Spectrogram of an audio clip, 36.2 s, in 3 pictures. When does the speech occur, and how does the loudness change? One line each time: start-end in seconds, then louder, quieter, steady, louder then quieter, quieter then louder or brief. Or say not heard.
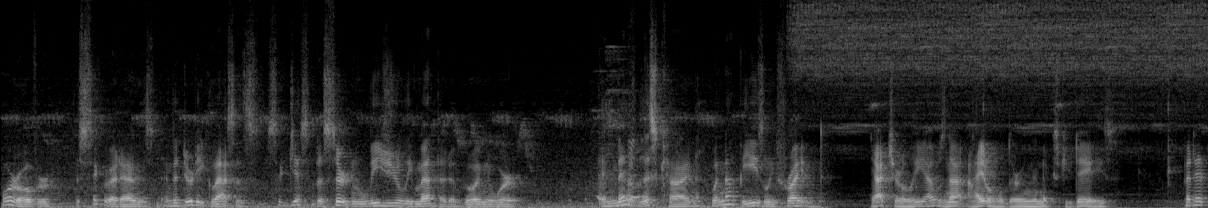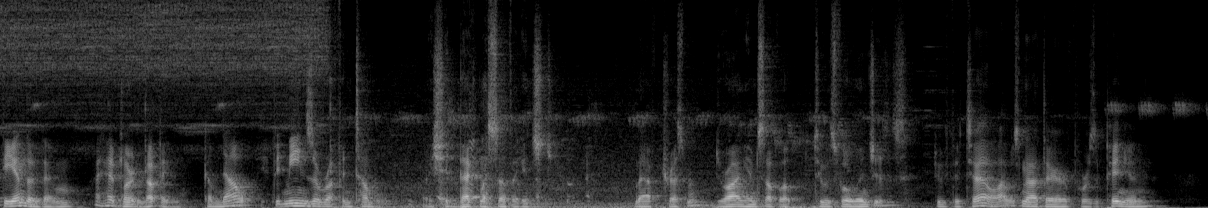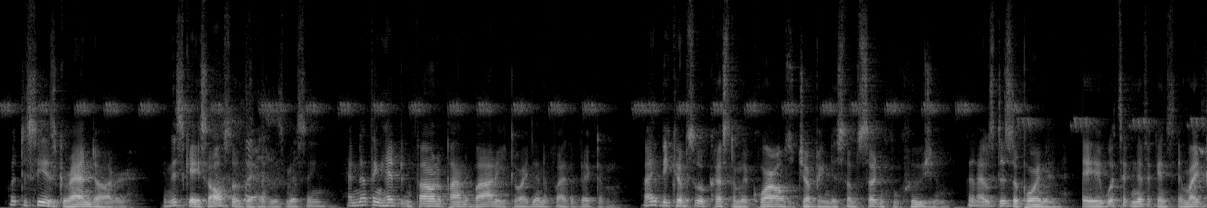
0.0-36.1 steady.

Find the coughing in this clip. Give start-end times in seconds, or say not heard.
5.7-7.2, 16.1-18.1, 26.1-27.1.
